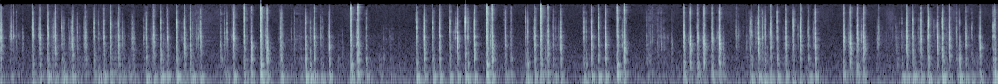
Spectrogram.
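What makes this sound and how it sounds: Fingertips tap quickly on the keys of a full-size white and light-blue plastic computer keyboard with a hollow plastic body. Bursts of sharp, bright clicks with almost no ring come in runs separated by short pauses, over a steady low hum.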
